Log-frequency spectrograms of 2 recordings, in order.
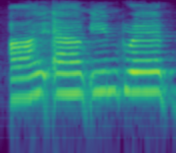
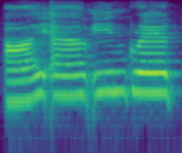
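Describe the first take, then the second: No difference in how they are said.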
